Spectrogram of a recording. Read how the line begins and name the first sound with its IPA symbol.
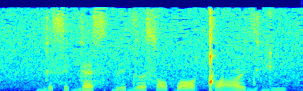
ɡ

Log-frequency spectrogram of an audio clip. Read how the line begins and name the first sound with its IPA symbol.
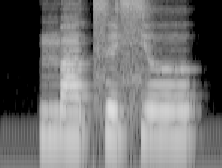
m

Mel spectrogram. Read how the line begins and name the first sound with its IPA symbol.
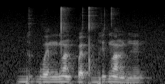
ɡ͡b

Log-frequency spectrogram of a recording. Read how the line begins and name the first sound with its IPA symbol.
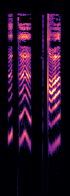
ɨ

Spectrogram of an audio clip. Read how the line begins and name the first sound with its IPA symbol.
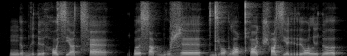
ŋ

